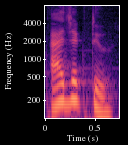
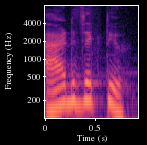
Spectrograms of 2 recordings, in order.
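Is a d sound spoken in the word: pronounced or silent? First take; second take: silent; pronounced. First: The d sound is silent in the word. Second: The d sound is pronounced in the word. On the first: The speaker calls it right. "ये एडजेक्टिव है ... डी का जो sound है वो silent है" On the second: The speaker calls it wrong. "इसे लोग एडजेक्टिव पढ़ते हैं"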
